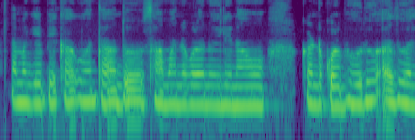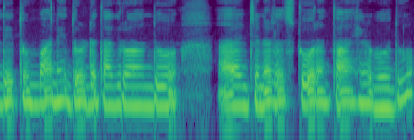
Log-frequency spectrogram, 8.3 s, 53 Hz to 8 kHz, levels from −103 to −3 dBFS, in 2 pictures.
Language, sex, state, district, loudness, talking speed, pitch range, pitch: Kannada, female, Karnataka, Dharwad, -31 LUFS, 125 wpm, 180-200 Hz, 185 Hz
